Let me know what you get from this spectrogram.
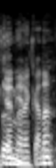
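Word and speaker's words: Maracanã: Maar die Garrincha bijvoorbeeld in Macaraña, of hoe moet je dat uitspreken? – Maracana.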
